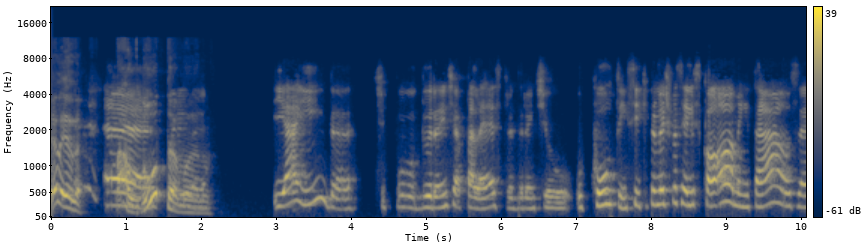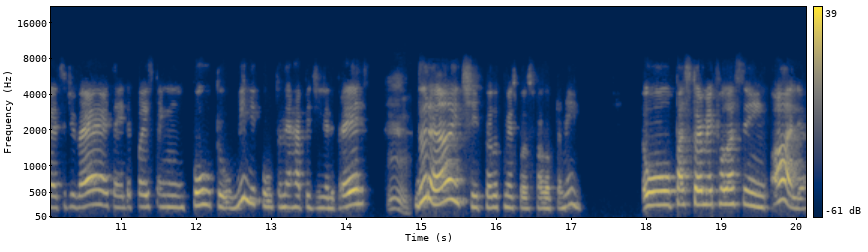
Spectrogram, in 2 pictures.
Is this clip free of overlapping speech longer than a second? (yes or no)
no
